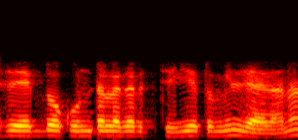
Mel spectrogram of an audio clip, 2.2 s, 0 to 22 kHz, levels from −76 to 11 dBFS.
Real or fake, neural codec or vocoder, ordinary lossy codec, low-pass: real; none; AAC, 24 kbps; 3.6 kHz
